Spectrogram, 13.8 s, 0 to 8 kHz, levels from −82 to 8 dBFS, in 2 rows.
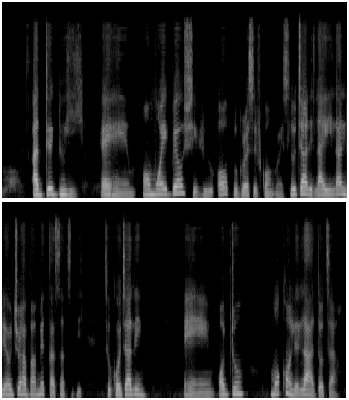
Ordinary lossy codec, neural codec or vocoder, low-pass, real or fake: none; codec, 16 kHz, 0.7 kbps, FocalCodec; 7.2 kHz; fake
